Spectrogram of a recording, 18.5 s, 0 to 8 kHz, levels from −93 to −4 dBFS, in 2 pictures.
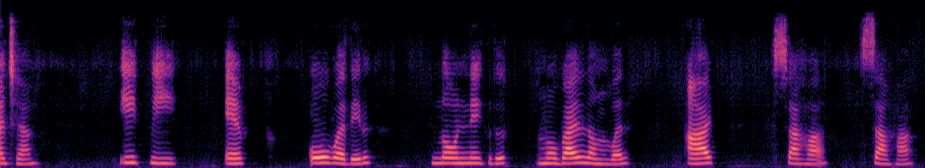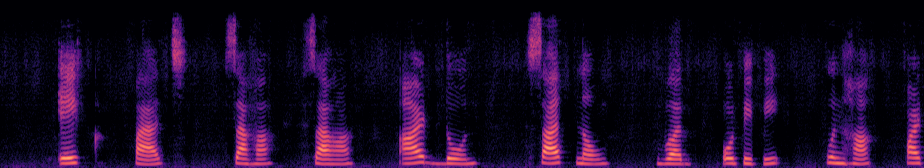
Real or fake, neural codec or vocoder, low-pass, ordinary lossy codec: fake; codec, 16 kHz, 1 kbps, FunCodec, trained on LibriTTS, 50 frames a second; 7.2 kHz; none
